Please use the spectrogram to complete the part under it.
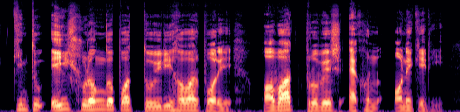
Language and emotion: Bengali, neutral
